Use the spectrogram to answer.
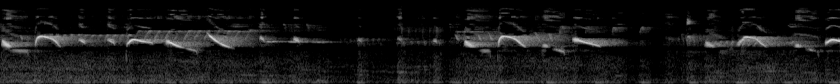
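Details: Singing trinca-ferro (green-winged saltator), Rio de Janeiro, Brazil: two long bouts of bright, looping whistled notes, each bout a rolling string of arched slurs, separated by a brief pause with scattered ticks.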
